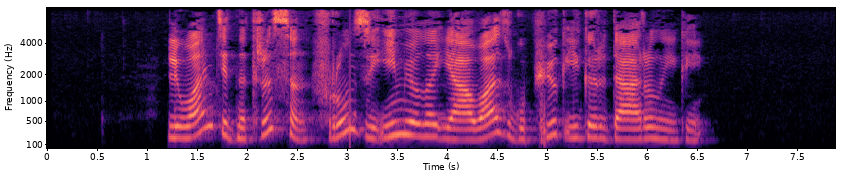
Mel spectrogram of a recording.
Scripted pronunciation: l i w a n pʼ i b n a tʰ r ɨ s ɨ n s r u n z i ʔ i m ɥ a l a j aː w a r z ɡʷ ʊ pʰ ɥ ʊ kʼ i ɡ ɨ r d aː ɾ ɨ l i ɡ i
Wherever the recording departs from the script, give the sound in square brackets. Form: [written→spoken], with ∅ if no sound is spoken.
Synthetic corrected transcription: l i w a n [pʼ→tʼ] i [b→d] n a tʰ r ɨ s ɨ n [s→f] r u n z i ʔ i m ɥ a l a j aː w a [r→∅] z ɡʷ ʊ pʰ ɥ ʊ kʼ i ɡ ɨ r d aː ɾ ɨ l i ɡ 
